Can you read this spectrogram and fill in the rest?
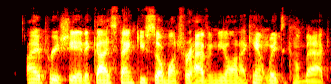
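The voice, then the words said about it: Northeastern American accent. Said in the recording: “My Northeast accent”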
